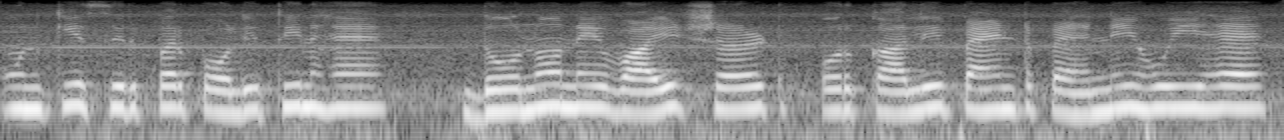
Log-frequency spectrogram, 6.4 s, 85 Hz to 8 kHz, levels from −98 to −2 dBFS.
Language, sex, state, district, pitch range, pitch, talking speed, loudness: Hindi, female, Punjab, Fazilka, 220-245 Hz, 235 Hz, 140 wpm, -15 LUFS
